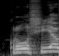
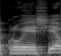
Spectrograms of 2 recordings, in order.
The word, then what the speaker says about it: क्रोएशिया: क्रोशिया बोल लें या क्रोएशिया बोल लें, एक ही बात है, स्पेलिंग होती है CROATIA, क्रोएशिया।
